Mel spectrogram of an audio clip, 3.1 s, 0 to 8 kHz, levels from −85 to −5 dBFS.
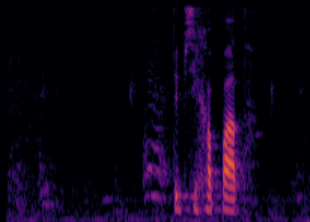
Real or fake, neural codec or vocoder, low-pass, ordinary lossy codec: real; none; 7.2 kHz; none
